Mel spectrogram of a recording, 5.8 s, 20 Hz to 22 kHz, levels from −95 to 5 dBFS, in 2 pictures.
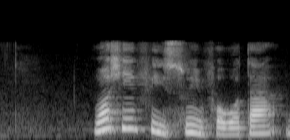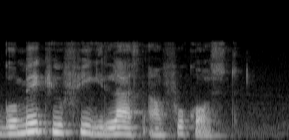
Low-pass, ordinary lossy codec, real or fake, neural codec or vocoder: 7.2 kHz; none; real; none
